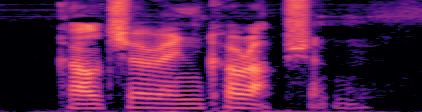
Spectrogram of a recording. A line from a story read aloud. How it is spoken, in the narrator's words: murmured Dorian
